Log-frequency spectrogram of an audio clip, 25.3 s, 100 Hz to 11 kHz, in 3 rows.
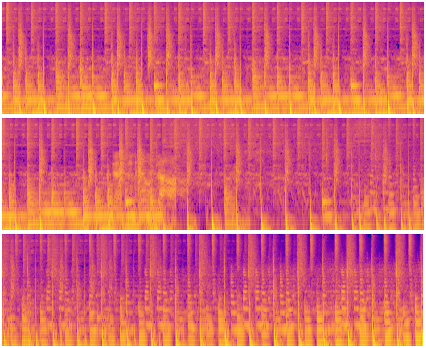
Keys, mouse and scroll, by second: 0.0-12.3 middle drag, 1.4 Tab, 1.7 right click, 12.3 Tab, 12.9 3, 13.9-22.8 ctrl+middle drag.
